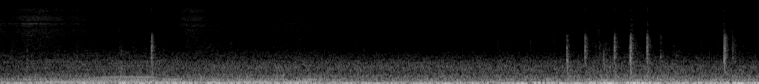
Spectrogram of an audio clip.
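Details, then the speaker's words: New 2021 Ford Bronco with optional molded-in-color hard top, driving on a rough road: scattered sharp pops, creaks and ticks overhead in irregular bunches over bumps, like popcorn; roof panels suspected, before removing them. "yeah yeah yeah it's like like i said little dwarves making popcorn above my head which gets really annoying after a while"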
